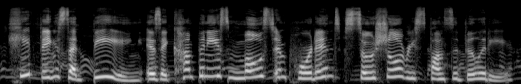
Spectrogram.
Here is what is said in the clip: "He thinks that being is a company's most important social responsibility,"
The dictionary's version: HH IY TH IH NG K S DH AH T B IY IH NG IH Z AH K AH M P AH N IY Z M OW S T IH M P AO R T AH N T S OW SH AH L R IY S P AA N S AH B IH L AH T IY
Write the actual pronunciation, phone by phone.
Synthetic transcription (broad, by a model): HH IY TH IH NG K S DH AH T B IY IH NG IH Z AH K AH M P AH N IY Z M OW S T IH M P AO R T N T S OW SH L R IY S P AA N S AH B IH L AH T IY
